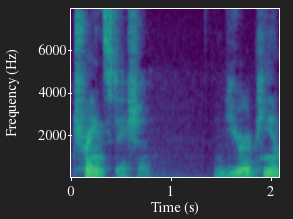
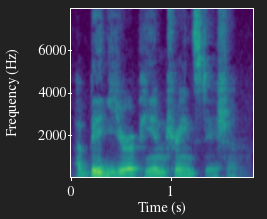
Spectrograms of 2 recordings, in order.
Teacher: European Rises to meet that falling tone before going back down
